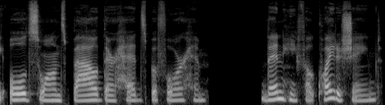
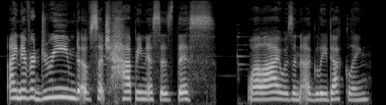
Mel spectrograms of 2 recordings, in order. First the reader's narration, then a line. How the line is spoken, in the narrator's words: cried joyfully from the depths of his heart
